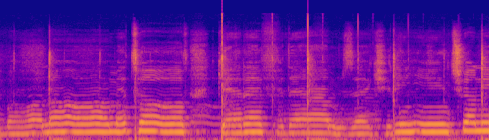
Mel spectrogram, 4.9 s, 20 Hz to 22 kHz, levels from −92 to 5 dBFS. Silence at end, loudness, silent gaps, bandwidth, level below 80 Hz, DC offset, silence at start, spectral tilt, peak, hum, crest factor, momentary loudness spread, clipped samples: 0 s; -23 LUFS; none; 15.5 kHz; -42 dBFS; 0.2%; 0 s; -5 dB/octave; 0 dBFS; none; 22 dB; 8 LU; under 0.1%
